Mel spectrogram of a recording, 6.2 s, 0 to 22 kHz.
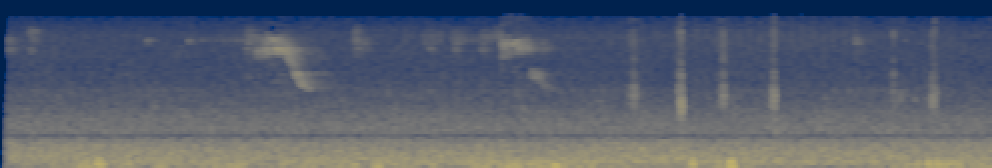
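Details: Wild blue-black grassquit (tiziu) singing in nature: two faint, brief, high buzzy notes that sweep downward, about 1.5 seconds apart, with scattered short clicks. Steady low wind-like rumble throughout.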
